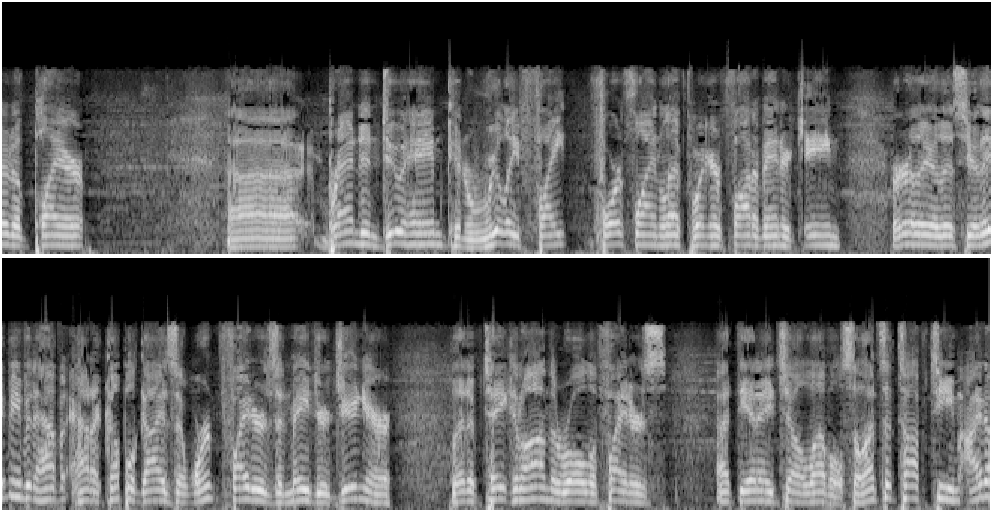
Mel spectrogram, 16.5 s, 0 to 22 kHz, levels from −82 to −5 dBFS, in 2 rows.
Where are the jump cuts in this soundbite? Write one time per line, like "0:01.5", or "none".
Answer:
none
